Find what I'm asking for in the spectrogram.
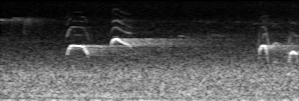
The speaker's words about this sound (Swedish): En taltrast, uppfordrande, ivrig.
